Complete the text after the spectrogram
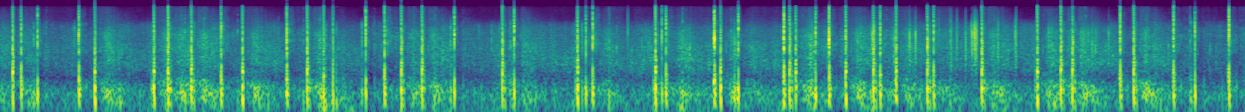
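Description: Fireworks burst with rapid, sharp bangs and crackles close by.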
